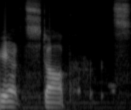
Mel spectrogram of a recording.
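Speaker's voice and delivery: low, heavy, plodding, halting broken speech. Game master voices someone speaking broken Dwarvish, trying to hold back: low, lumbering voice. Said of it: "It's like low and lumbering".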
